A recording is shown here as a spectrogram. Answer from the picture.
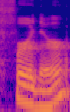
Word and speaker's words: further: If I look at further, I just have an a voiced TH and another plus my F at the beginning, first syllable stress, further. So to build this, start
